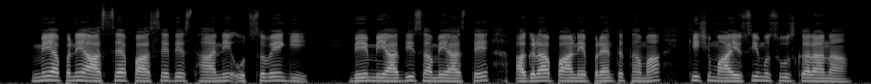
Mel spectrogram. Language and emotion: Dogri, sad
